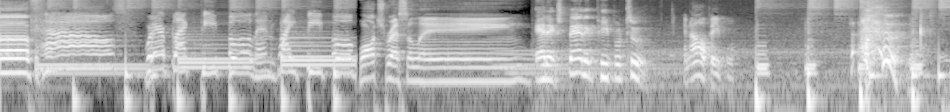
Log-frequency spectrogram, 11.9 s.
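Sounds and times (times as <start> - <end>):
speech: 0.0 - 1.0, 1.8 - 9.3, 10.6 - 11.6
person sneezing: 10.6 - 11.8.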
